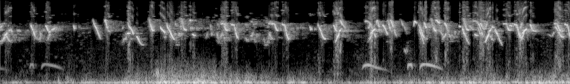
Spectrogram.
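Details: Group of saffron finches making noise together, a busy stream of bright, clipped high chirps overlapping one another, plus occasional softer down-slurred lower whistles and a faint low rumble underneath.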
